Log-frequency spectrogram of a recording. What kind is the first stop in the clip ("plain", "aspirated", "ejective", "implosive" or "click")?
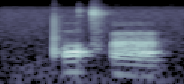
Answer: ejective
